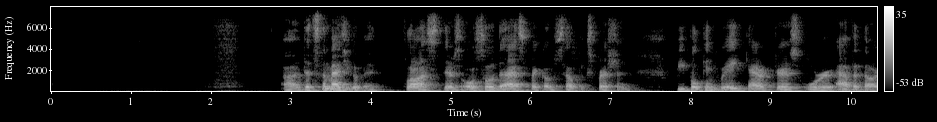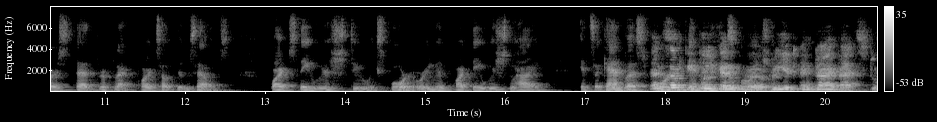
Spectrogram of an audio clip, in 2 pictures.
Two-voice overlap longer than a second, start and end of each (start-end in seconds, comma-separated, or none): 17.9-19.5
